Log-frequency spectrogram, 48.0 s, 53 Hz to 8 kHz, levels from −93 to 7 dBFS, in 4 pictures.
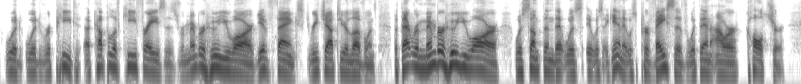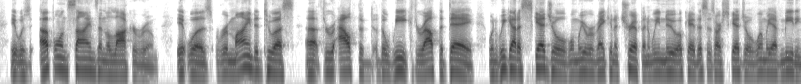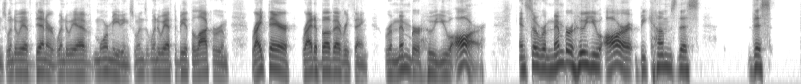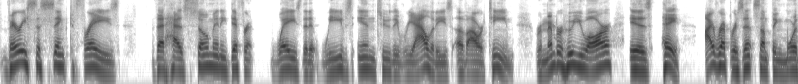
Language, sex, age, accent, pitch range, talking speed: English, male, 40-59, American, 105-135 Hz, 190 wpm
